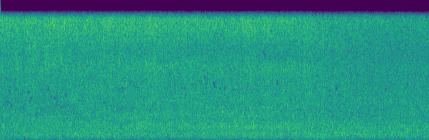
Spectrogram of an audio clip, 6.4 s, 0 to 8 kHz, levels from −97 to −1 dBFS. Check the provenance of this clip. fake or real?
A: real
